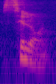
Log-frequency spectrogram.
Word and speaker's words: Ceylon: सिलोन। Spelling है इसकी CEYLON।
